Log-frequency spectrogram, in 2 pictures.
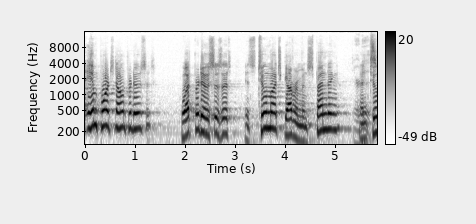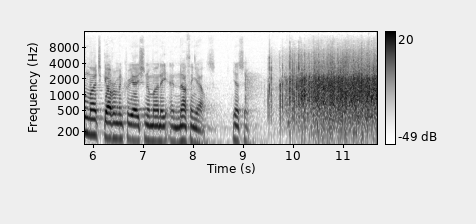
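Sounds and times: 
speech: 0.0 - 9.2
crowd applauding: 9.5 - 11.6.

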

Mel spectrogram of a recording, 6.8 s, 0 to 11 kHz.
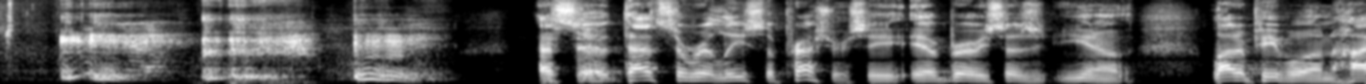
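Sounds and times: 
person clearing throat: 0.3 - 2.3
person coughing nervously: 0.3 - 2.3
speech: 1.9 - 6.8.

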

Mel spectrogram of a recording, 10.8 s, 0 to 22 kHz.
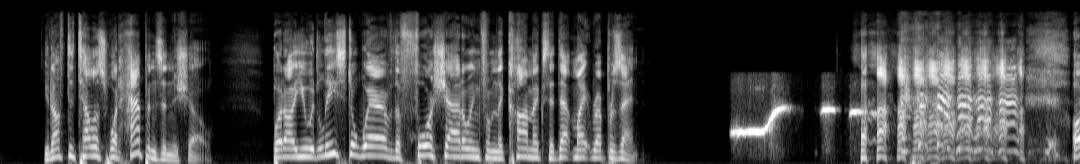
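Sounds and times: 
speech: 0.4 - 6.5, 8.6 - 10.7
person whistling warbling trills: 7.3 - 8.7
laughter: 8.6 - 10.7.

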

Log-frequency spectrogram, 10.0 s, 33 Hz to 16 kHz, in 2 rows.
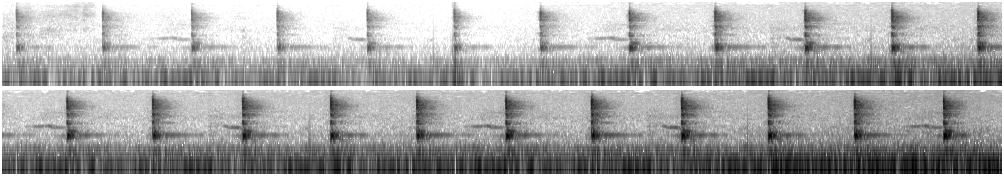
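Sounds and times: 
wall clock ticking: 0.0 - 9.9.

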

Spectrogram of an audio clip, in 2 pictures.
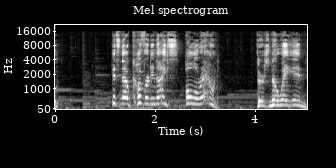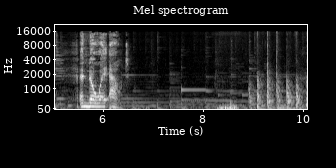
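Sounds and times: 
music playing: 0.0 - 10.0
speech: 1.1 - 3.4, 4.0 - 6.6
forceful knocks on doors from someone locked inside: 8.9 - 10.0.

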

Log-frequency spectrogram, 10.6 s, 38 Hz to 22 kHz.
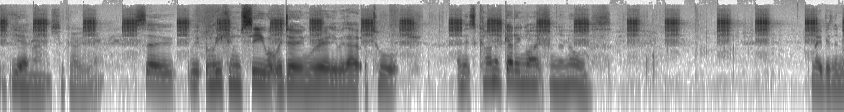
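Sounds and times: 
snipe drumming with its wings in a display flight: 0.0 - 7.3
speech: 0.0 - 8.0, 10.2 - 10.5.

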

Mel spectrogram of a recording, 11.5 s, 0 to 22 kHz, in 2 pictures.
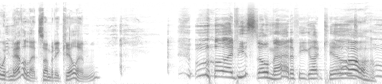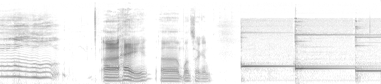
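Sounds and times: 
speech: 0.0 - 1.9, 2.8 - 6.3, 7.3 - 9.0
doorbell-style ding-dong chime with descending notes: 9.4 - 11.4.

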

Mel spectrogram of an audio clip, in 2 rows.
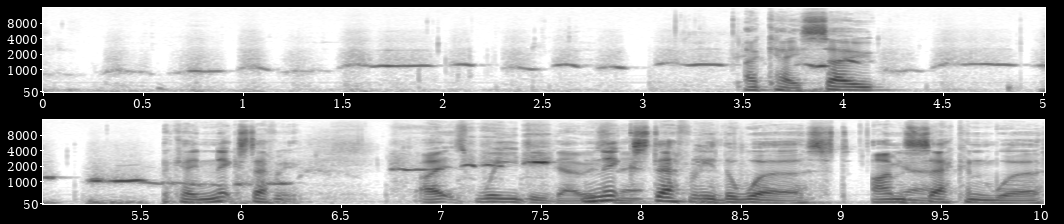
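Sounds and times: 
person whistling a short wavering tune: 0.4 - 7.7
speech: 3.5 - 4.3, 5.7 - 10.0.

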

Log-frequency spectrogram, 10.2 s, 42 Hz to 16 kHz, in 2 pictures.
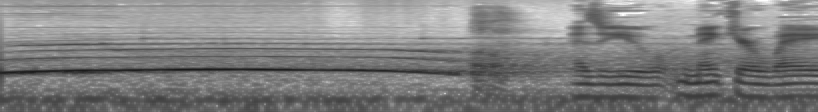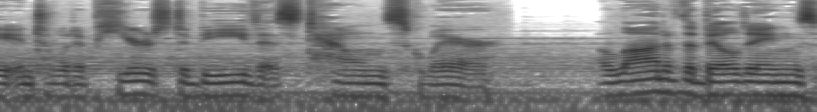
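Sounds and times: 
long sustained eerie echoey howl: 0.0 - 3.6
speech: 4.4 - 8.3, 8.9 - 10.2.

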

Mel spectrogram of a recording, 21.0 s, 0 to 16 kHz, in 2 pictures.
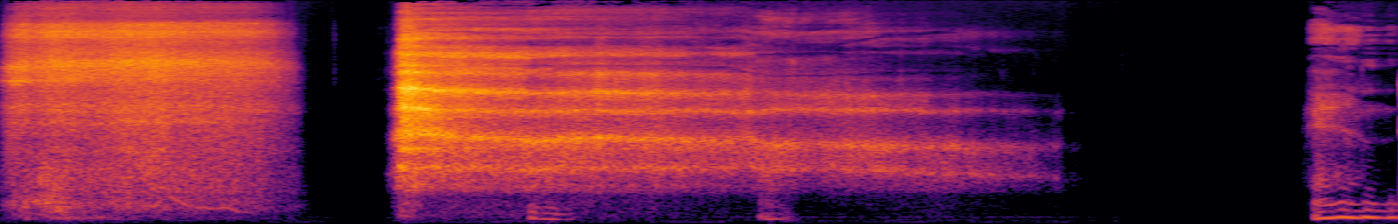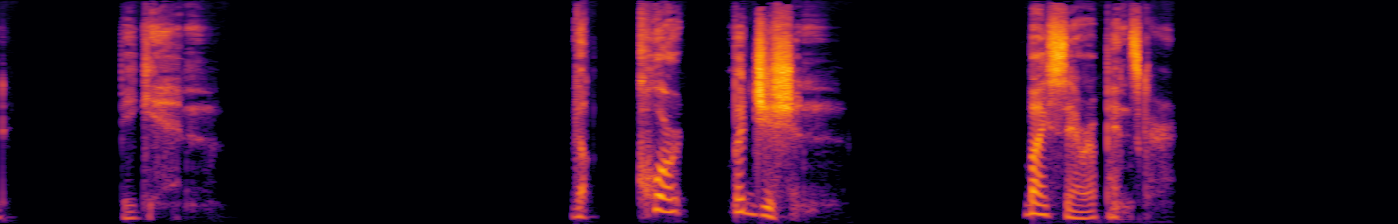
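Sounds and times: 
drawn-out voiced sigh: 0.0 - 2.3, 3.0 - 8.0
person taking a deep breath: 0.0 - 2.4, 3.0 - 8.0
speech: 11.5 - 11.9, 15.4 - 16.7, 18.2 - 19.3.

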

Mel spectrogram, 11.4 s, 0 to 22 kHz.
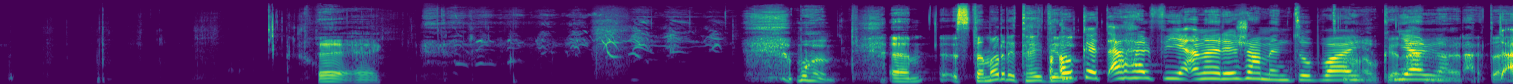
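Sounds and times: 
crisp crunching of food chewed with an open mouth for ASMR: 0.0 - 3.2
speech: 2.4 - 2.9, 5.9 - 11.3
laughter: 2.4 - 6.9, 7.5 - 8.1, 10.1 - 11.3.

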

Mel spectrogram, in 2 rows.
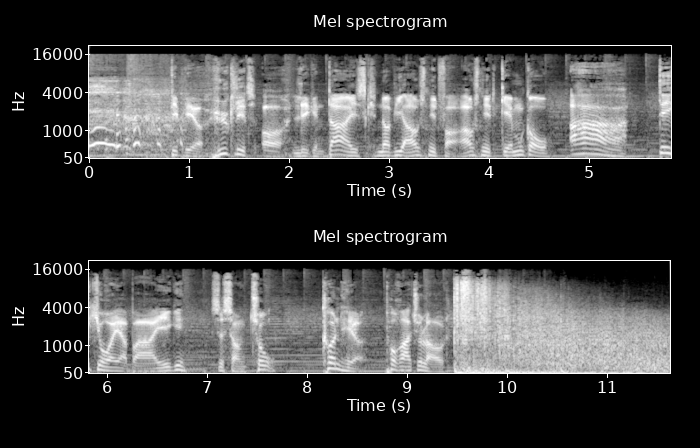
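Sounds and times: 
laughter: 0.0 - 1.4
speech: 0.8 - 9.8
loud explosion with deep rumbling roar and low boom: 9.5 - 11.6.

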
